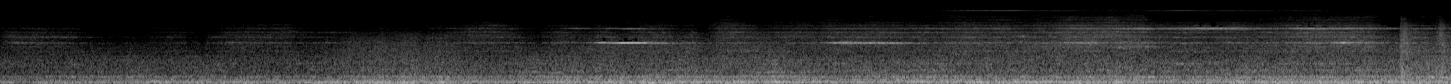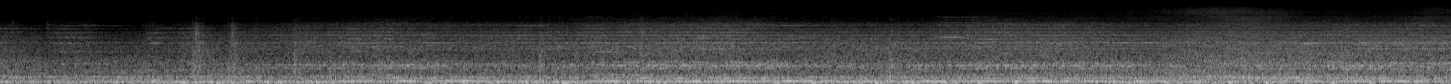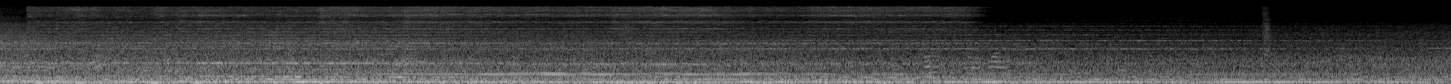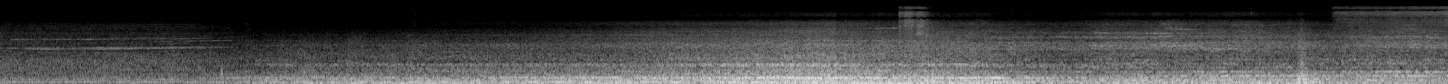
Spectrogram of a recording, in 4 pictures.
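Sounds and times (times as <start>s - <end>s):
train rumble: 13.6s - 43.6s, 45.0s - 58.0s.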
